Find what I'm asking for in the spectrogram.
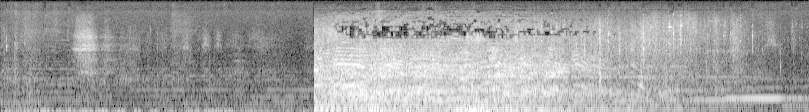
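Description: Horse hooves clopping and a horse moving in a fantasy drama scene, emerging suddenly midway amid rumbling activity and background voices, following quieter talk and music.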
